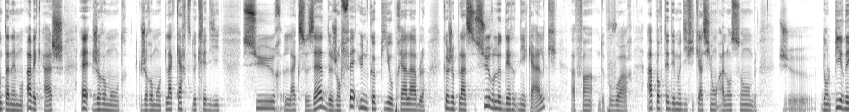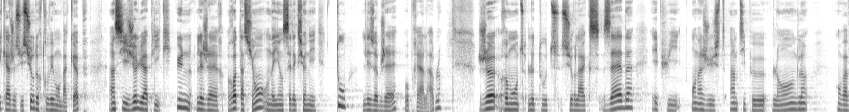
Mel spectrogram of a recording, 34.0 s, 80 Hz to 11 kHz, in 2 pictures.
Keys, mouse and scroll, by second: 1.4 shift+d, 4.6 m, 8.3 click, 9.2 click, 11.7 click, 12.8-14.3 scroll up 2, 14.3 b, 17.6 r, 21.2 g, 26.6 r, 30.1 click, 30.7 g.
